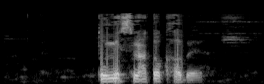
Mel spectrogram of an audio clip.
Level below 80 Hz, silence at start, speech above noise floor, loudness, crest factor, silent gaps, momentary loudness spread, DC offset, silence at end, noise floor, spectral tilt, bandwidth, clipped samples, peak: -52 dBFS; 1 s; 40 dB; -19 LUFS; 20 dB; none; 15 LU; under 0.1%; 0.3 s; -59 dBFS; -4 dB/octave; 11.5 kHz; under 0.1%; -4 dBFS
